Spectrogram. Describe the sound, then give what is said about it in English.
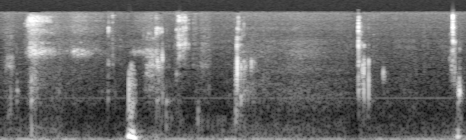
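Faint crunching of a man munching on an apple, with a few irregular crisp bites and chews and one sharper, louder crunch. “This man is munching down on that apple.”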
